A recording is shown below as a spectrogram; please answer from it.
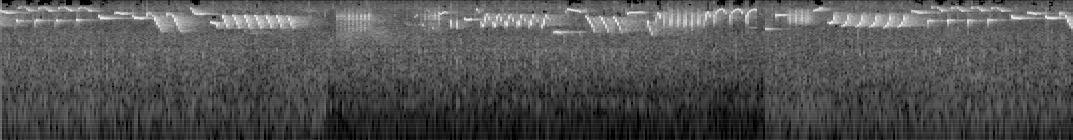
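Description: Eurasian wren song: loud, very high, rapid trills and rattling bursts strung together, pausing briefly before resuming with more ringing trills.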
